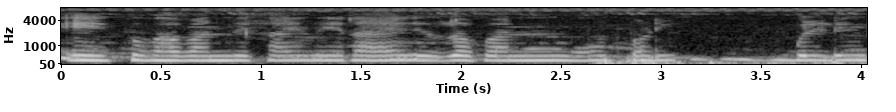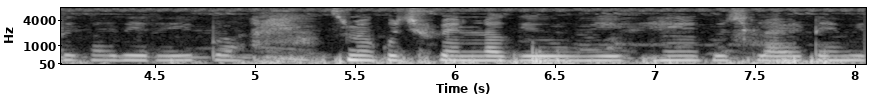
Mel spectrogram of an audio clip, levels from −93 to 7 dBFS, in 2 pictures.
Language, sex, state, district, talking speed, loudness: Hindi, female, Bihar, Jamui, 185 wpm, -19 LUFS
